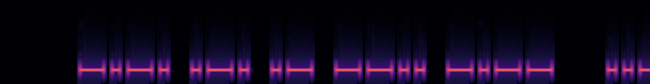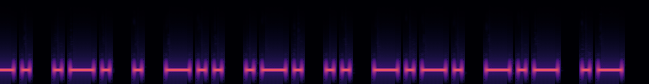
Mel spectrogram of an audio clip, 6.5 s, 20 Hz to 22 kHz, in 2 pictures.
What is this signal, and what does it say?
Morse code, heard as a keyed tone, about 32 wpm, 700 Hz. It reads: CRAZY FREDRICKA
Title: Pangram Challenge v2 - 30wpm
